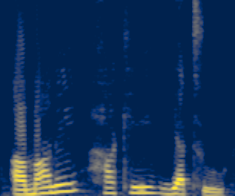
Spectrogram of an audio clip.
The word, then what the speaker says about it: Amani Haki Yetu: and the book he's written about his experiences, Amani Haki Yetu, Peace is Our Right, Peace in Kenya. Did I say this right? Did I pronounce this yes, right?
